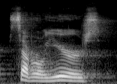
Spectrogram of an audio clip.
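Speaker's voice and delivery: usual speaking voice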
